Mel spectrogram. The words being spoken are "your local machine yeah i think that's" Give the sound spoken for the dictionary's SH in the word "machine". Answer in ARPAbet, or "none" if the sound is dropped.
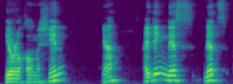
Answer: SH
